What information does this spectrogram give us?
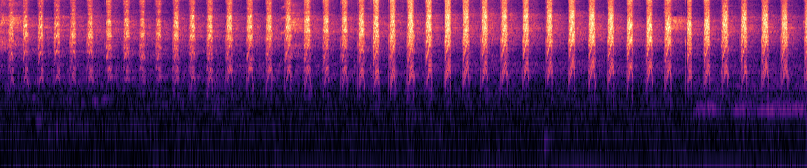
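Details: Little spiderhunter in full song, used to bait other spiderhunters into singing long, pours out a long, relentless series of about forty sharp, shrill chips, roughly five per second, steady throughout.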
